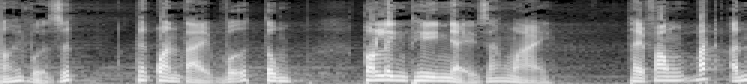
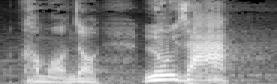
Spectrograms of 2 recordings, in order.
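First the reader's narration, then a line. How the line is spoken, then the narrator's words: Sudden shout. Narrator (Vietnamese): Thầy Phong bất ngờ hét lên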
